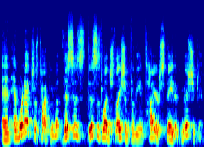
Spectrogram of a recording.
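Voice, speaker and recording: A man's voice: fairly high pitch, big pitch swings, fast, distant mic. A man co-hosting a conversational interview show and putting questions to guests. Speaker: podcast co-host, school communications director.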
